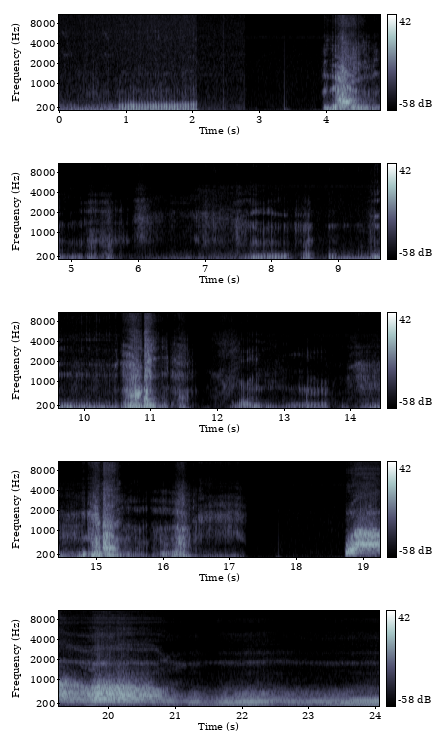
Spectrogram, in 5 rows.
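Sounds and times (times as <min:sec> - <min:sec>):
big cat growling: 0:18.8 - 0:24.0
big cat roaring: 0:18.8 - 0:24.0.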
